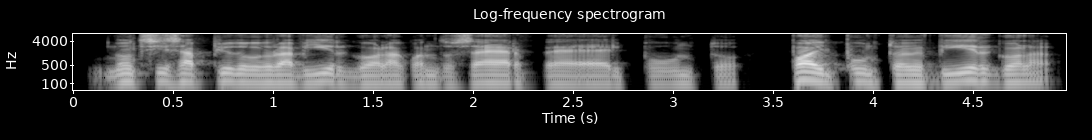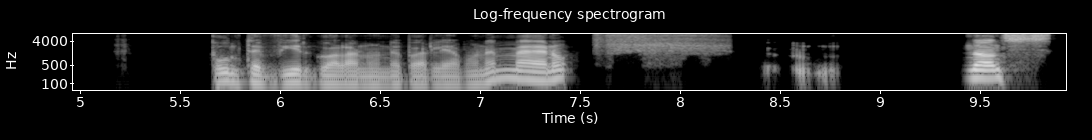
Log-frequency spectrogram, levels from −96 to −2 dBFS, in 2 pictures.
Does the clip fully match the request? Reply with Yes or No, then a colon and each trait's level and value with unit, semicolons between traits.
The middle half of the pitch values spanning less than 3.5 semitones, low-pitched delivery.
No: average, 3.9 semitones; low, 110 Hz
